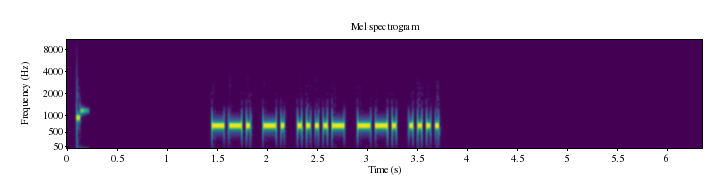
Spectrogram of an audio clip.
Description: Morse code, heard as a keyed tone, about 28 wpm, 700 Hz. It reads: GN4GH
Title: Code Groups - 5 Letter:Numbers - 28wpm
